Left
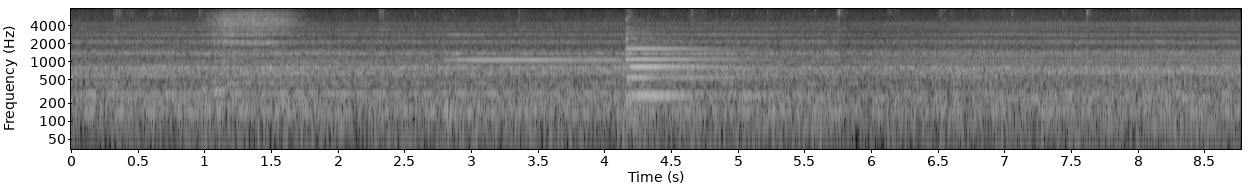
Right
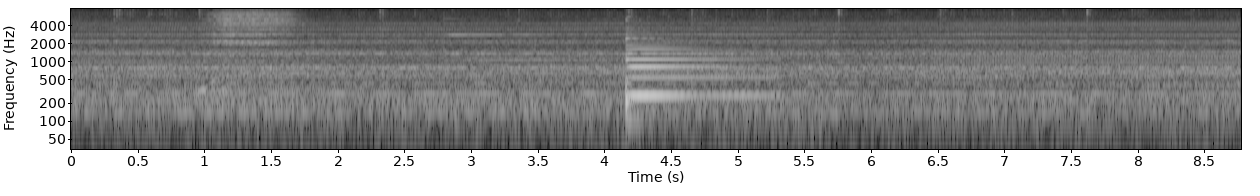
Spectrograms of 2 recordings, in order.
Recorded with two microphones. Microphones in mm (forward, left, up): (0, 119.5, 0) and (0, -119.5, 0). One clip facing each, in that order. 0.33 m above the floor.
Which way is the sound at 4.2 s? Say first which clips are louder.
Right 8 dB; 65° right (ahead or behind).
